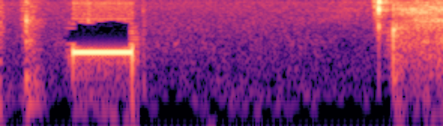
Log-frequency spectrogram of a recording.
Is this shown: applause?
no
